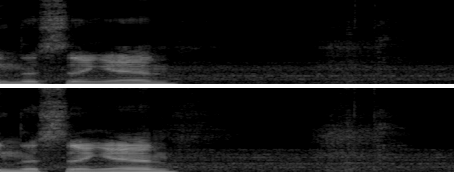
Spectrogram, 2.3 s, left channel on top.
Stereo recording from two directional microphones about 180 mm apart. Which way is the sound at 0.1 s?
70° right (ahead or behind).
